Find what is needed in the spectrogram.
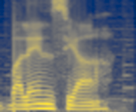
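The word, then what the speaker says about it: Valencia: Guys, in English you have v as in victor and b as in boy. But in Spanish both sound as b as in boy. For example, bino or balencia.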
